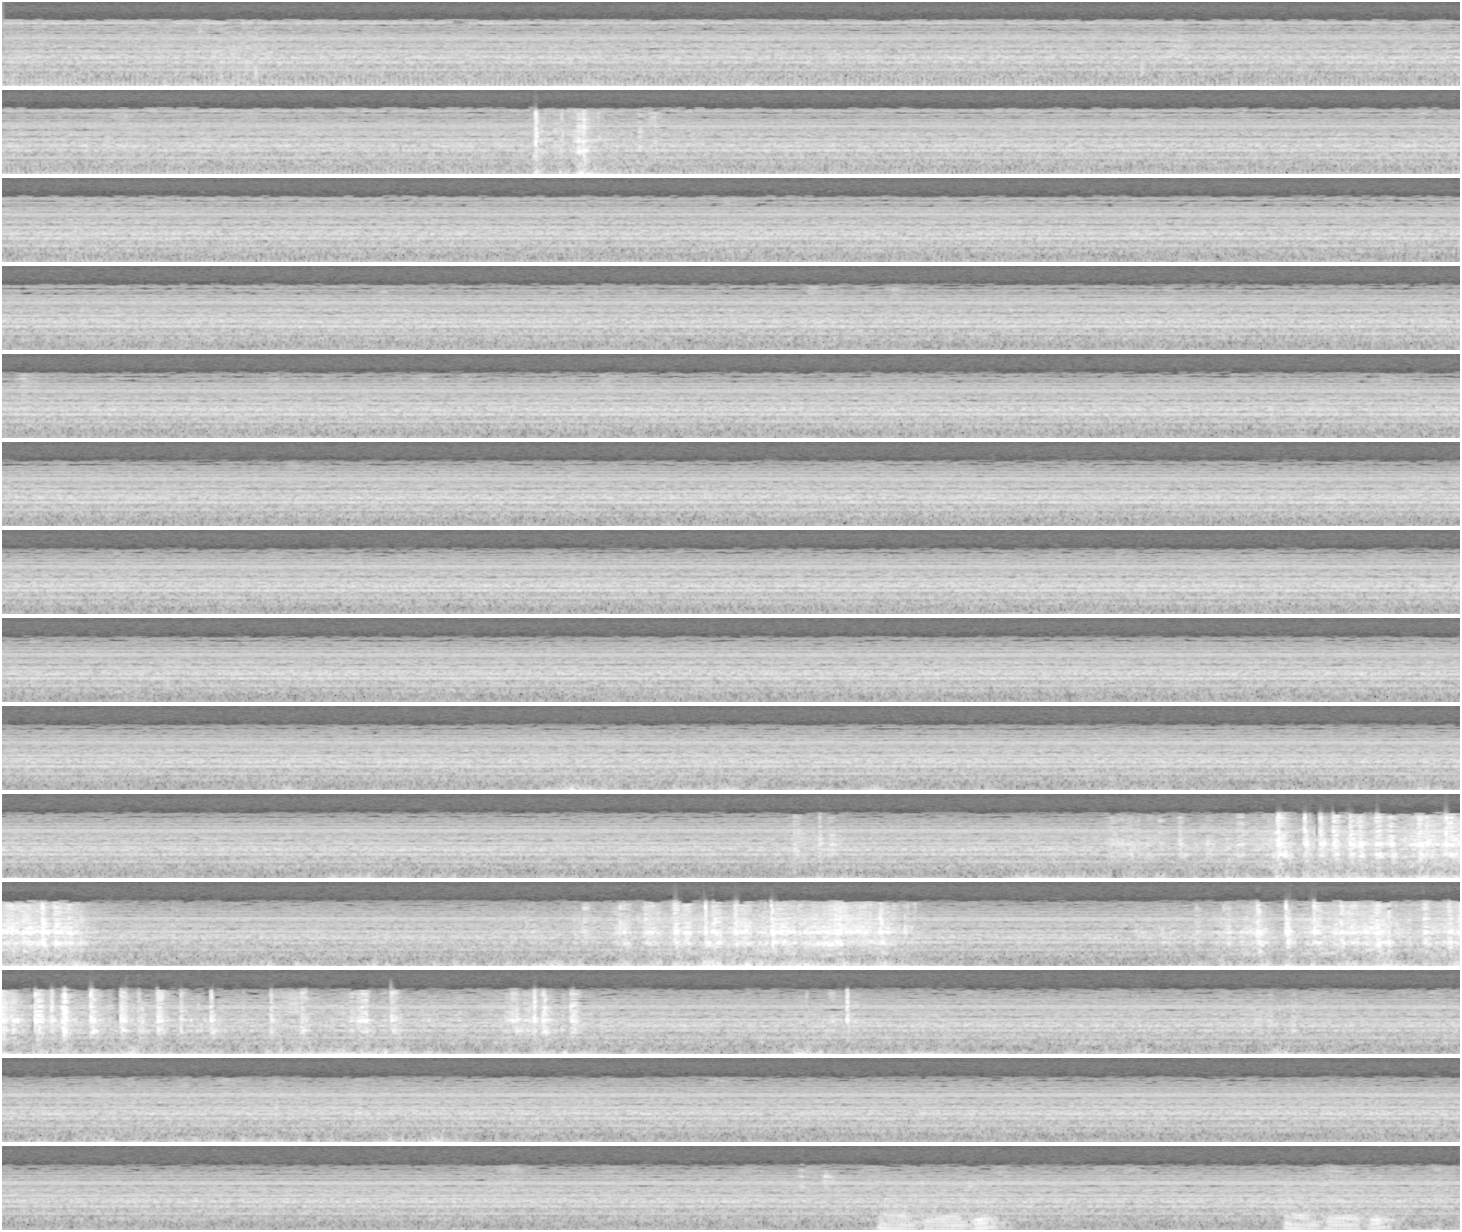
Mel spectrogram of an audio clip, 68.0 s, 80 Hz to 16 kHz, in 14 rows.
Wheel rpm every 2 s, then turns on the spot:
0, 0, 0, 0, 0, 0, 0, 0, 0, 0, 0, 0, 0, 0, 0, 0, 0, 0, 0, 0, 0, 0, 0, 0, 10, 10, 10, 10, 0, 0, 0, 0, 0, 0.
none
